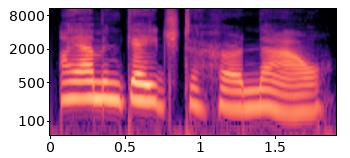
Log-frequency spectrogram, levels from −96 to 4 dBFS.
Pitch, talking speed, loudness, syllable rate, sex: 205 Hz, 190 wpm, -16 LUFS, 4.5 syllables/s, female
